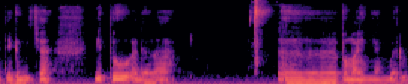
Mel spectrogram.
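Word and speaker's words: Teagan Micah: Ini kiper muda yang Tiagen Micah itu pronunciation-nya Tiagen Micah.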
